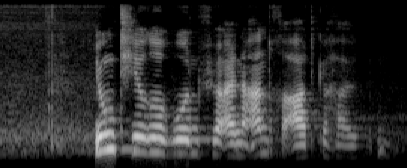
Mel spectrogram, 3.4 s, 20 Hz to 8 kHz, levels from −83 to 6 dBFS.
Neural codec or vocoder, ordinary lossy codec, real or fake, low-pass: none; none; real; 7.2 kHz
